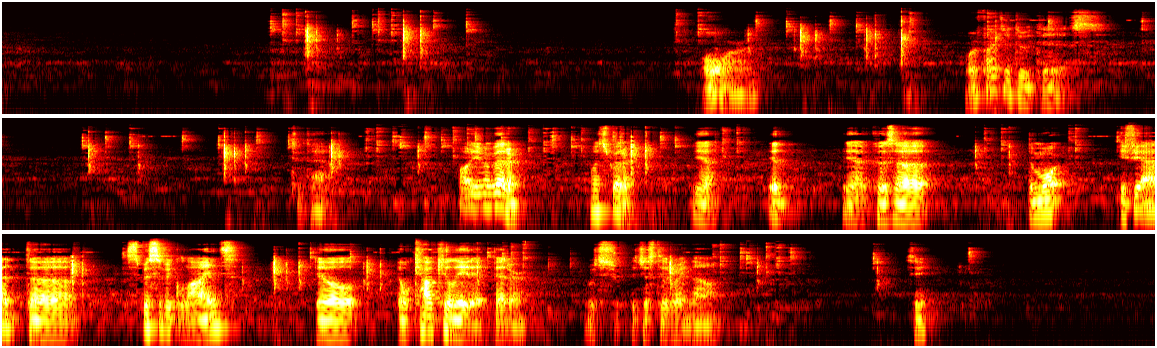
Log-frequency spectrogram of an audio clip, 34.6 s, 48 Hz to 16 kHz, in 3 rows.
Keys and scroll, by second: 2.9 3, 3.8 1, 7.8 3, 8.4 1, 13.6 w, 14.6 3, 17.6 1, 23.6 q, 25.6 3, 26.5 1, 29.5 3.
